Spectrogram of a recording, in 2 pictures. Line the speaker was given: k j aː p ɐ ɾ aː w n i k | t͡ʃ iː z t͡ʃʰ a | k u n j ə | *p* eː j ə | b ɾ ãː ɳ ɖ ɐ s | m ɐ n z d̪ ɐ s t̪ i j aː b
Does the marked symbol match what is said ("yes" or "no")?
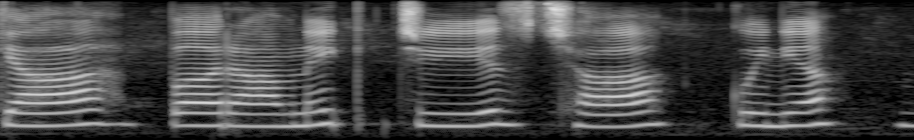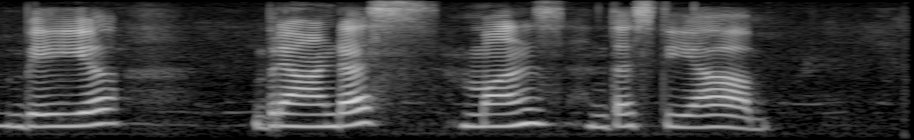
no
